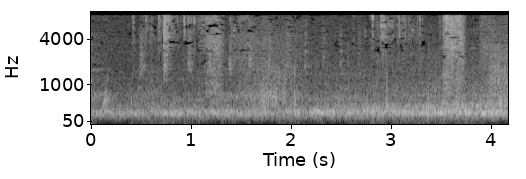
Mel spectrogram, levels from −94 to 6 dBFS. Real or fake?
real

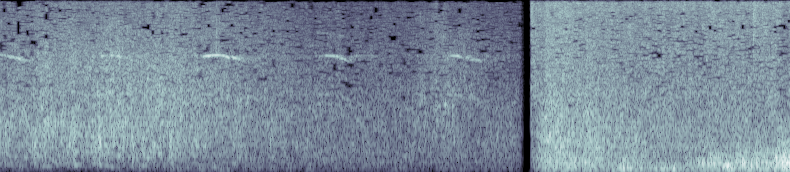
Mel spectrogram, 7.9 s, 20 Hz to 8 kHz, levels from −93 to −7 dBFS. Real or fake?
real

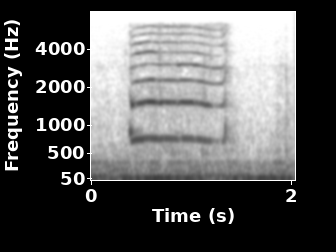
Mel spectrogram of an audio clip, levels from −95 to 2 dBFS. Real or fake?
real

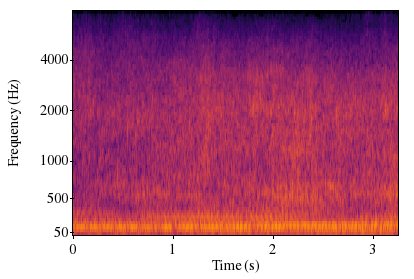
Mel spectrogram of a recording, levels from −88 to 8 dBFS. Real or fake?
real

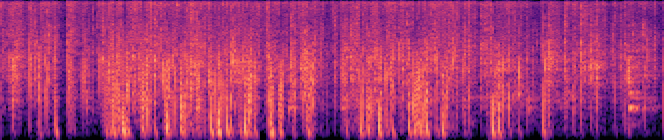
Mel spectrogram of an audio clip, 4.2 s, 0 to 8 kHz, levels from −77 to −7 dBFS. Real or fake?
real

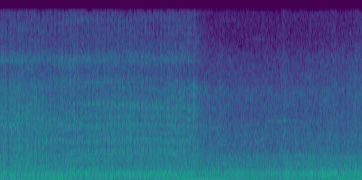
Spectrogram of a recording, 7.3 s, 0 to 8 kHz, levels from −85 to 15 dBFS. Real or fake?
real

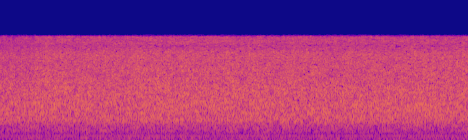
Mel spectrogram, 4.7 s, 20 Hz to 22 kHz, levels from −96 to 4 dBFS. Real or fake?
real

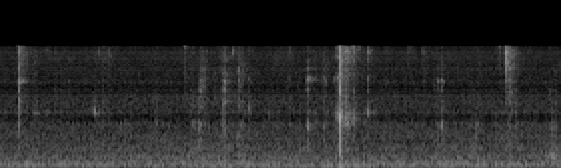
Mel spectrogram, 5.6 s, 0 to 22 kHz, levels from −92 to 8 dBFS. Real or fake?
fake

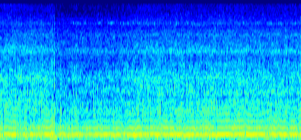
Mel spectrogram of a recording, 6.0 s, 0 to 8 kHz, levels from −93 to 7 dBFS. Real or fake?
fake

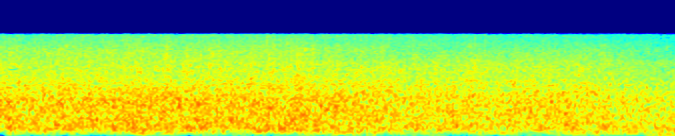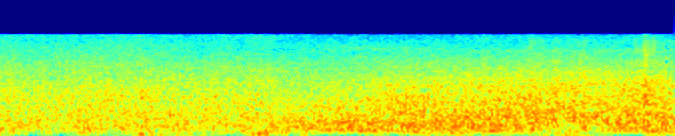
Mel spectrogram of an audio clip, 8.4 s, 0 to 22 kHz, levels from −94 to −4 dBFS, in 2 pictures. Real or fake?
real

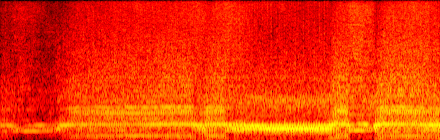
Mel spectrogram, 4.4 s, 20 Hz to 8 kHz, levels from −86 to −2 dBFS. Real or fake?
real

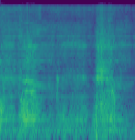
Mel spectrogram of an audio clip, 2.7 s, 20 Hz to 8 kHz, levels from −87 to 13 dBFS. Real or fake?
fake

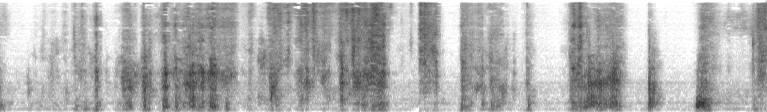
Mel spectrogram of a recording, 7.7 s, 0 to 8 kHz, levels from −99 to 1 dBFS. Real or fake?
fake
